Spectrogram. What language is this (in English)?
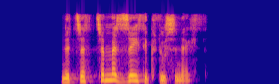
Kabyle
